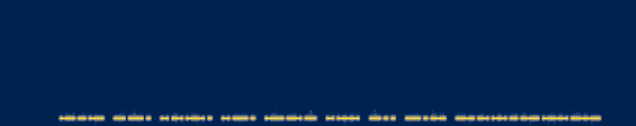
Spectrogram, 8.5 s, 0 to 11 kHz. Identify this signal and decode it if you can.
Morse code, heard as a keyed tone, about 50 wpm, 700 Hz. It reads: DID SHE TAKE THE BUS TO SEE HER FAMILY?
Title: Sentences from Top 1000 Words - Review Part 6 - 50wpm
